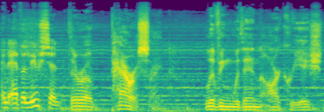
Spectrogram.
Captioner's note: voiceover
